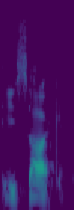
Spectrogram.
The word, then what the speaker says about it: Isaac: Isaac Paredes has also been dropped, or I guess Isak. I think it's actually pronounced Isak.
